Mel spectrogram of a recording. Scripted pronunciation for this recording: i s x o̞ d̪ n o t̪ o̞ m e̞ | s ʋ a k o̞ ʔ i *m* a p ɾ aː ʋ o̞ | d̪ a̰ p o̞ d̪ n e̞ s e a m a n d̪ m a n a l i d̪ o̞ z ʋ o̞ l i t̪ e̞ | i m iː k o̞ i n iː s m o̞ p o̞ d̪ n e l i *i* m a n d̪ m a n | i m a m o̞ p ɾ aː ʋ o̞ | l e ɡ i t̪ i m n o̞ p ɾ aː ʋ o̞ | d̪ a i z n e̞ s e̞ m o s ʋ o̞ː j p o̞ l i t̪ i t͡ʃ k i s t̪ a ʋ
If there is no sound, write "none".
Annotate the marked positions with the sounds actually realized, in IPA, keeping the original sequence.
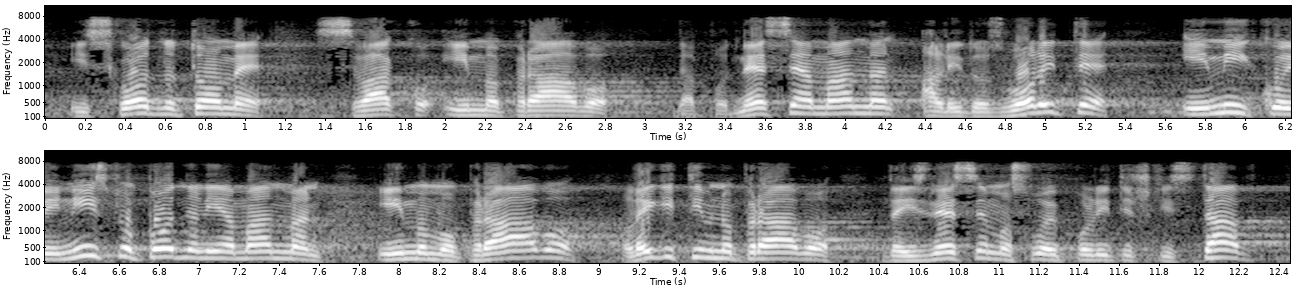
m, a

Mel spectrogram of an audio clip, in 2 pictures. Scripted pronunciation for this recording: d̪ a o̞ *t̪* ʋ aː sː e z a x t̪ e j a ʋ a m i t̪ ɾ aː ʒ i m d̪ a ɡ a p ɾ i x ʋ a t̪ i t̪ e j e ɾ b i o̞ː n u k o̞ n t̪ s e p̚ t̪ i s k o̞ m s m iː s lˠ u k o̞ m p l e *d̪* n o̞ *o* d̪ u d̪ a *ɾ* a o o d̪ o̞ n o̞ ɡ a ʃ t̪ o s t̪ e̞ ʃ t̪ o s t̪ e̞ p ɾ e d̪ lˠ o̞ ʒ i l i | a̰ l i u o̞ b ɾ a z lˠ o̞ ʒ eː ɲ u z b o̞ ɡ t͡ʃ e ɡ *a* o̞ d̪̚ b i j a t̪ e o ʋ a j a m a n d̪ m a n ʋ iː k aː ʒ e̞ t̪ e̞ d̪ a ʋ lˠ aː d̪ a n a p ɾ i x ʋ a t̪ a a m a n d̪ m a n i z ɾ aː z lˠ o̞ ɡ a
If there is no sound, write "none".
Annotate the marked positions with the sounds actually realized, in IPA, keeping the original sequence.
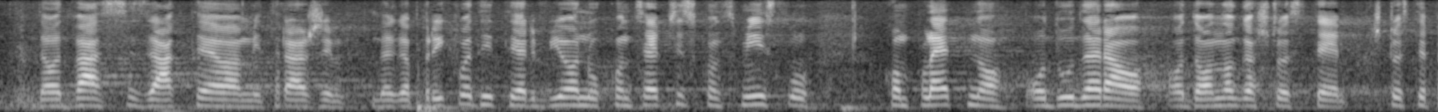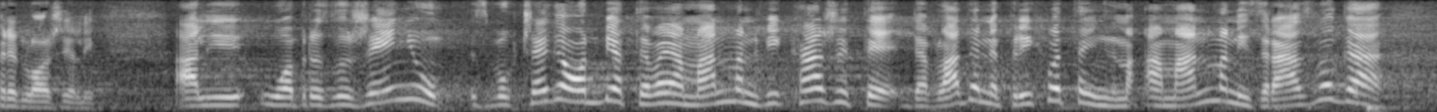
d̪, t̪, o, ɾ, a

